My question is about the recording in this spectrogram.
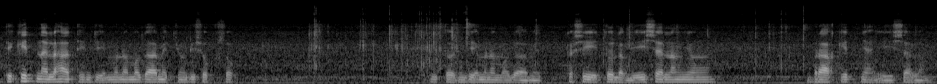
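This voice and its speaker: A man with a Filipino accent and a lowish voice does a casual hands-on unboxing review as a vlogger and product reviewer. He talks informally to viewers while handling the items, often repeating himself. Background noise is audible.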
